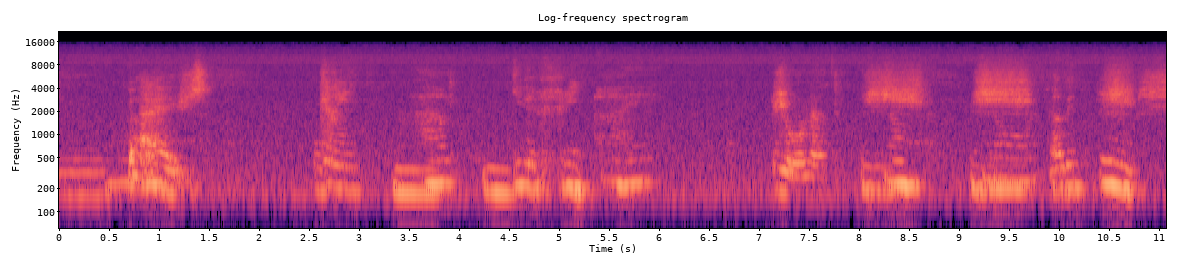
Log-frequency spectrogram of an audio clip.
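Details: Woman after a stroke repeats colour names after a speech therapist in a colour-naming exercise targeting verbal apraxia, with difficulty programming speech sounds; apraxia of speech.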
